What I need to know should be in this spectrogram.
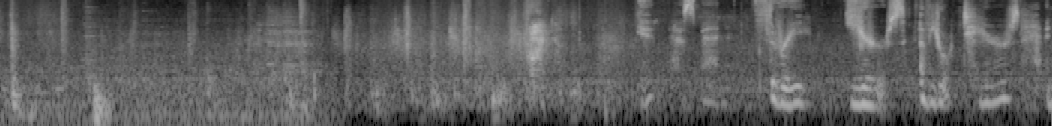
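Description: A woman speaks into a microphone, close and tense.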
